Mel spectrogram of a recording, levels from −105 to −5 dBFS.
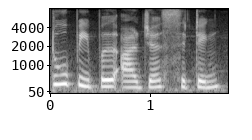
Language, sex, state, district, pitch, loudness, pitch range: English, female, Assam, Kamrup Metropolitan, 225 Hz, -13 LUFS, 215-250 Hz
